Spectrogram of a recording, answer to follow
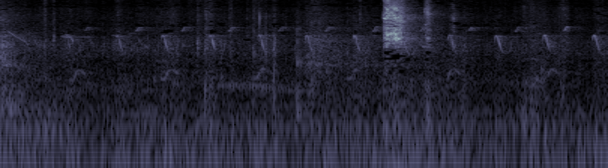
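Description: Small birds chirping in a quick, steady series of short high calls, with one brief, loud rush of noise about two and a half seconds in.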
